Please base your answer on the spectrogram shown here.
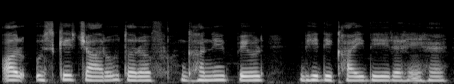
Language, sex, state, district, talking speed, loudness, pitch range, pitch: Hindi, female, Uttar Pradesh, Lalitpur, 145 wpm, -17 LUFS, 185-200 Hz, 195 Hz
